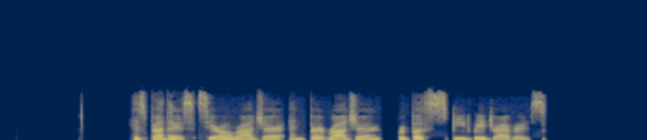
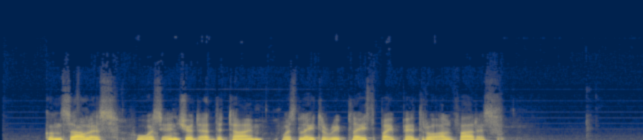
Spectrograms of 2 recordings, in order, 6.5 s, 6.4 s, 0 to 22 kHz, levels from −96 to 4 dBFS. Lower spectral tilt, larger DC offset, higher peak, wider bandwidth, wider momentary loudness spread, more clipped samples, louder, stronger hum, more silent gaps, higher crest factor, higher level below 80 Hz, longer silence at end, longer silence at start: second, -4 dB/octave vs -9 dB/octave; neither; about the same, -4 dBFS vs -2 dBFS; first, 8.2 kHz vs 6.8 kHz; about the same, 6 LU vs 8 LU; neither; second, -20 LUFS vs -16 LUFS; neither; first, 3.83-3.97 s vs none; about the same, 18 dB vs 16 dB; second, -66 dBFS vs -52 dBFS; second, 1.05 s vs 1.4 s; first, 1.35 s vs 0.45 s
